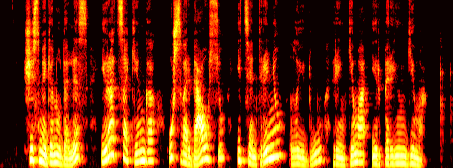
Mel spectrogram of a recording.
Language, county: Lithuanian, Panevėžys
